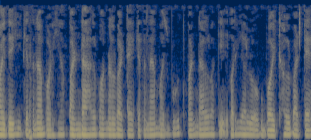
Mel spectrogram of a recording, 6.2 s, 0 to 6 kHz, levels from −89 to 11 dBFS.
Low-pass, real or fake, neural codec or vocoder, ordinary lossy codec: 5.4 kHz; real; none; MP3, 24 kbps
